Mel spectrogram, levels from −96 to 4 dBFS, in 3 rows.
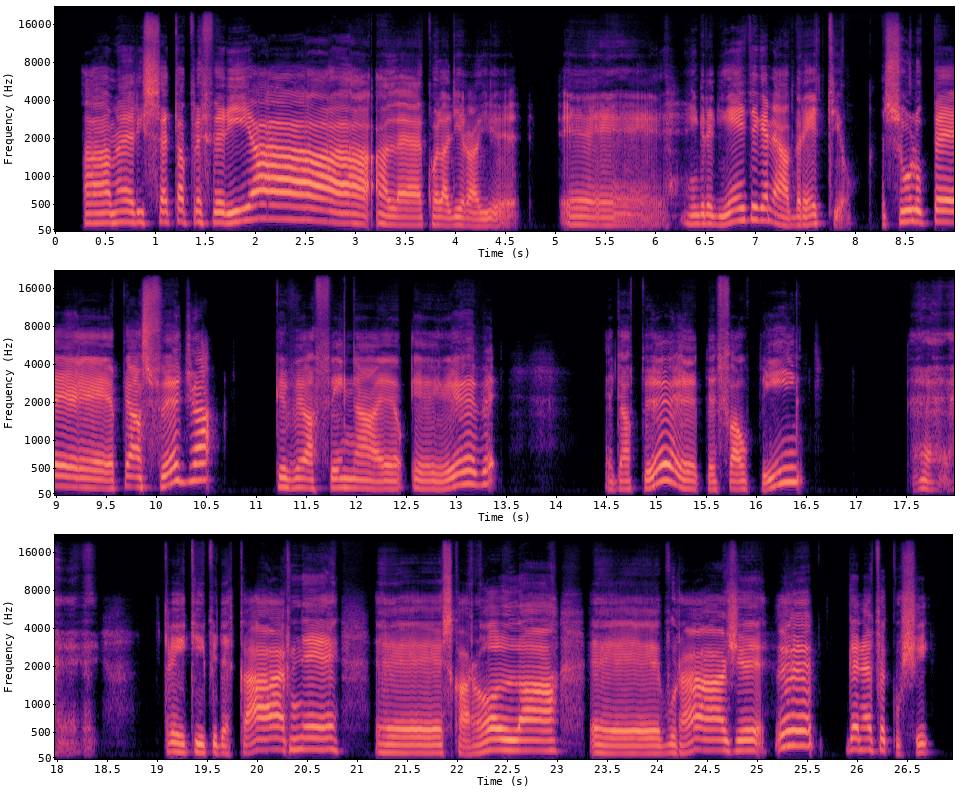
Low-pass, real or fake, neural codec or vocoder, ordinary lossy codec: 19.8 kHz; fake; codec, 44.1 kHz, 7.8 kbps, Pupu-Codec; none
